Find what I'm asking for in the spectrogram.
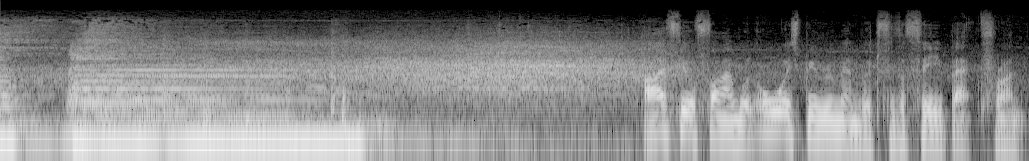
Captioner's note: band closing and crowd cheering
